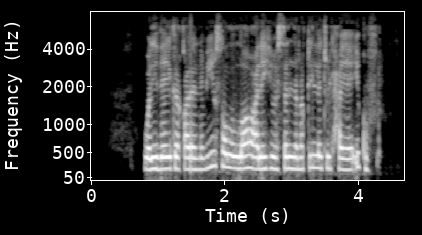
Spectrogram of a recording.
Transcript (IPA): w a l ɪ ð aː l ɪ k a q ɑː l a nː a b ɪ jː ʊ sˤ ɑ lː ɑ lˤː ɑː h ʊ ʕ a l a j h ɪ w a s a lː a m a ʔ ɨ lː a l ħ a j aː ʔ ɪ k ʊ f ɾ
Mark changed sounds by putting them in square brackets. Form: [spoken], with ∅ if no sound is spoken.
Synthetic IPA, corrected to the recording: w a l ɪ ð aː l ɪ k a q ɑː l a nː a b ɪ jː ʊ sˤ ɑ lː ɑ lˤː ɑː h ʊ ʕ a l a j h ɪ w a s a lː a m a [q] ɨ lː a l ħ a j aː ʔ ɪ k ʊ f ɾ

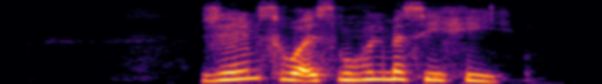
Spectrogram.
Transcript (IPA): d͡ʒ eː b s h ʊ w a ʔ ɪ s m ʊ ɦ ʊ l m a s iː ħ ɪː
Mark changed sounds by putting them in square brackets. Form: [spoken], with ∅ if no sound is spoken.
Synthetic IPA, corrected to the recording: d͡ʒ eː [m] s h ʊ w a ʔ ɪ s m ʊ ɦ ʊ l m a s iː ħ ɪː

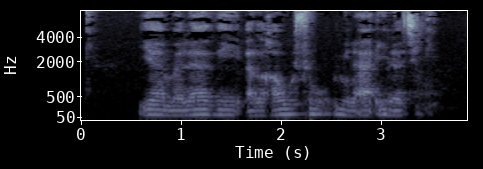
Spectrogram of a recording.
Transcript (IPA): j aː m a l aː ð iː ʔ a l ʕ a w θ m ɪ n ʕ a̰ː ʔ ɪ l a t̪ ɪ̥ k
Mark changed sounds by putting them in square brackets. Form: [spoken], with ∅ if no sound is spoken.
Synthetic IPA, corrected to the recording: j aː m a l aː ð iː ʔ a l [ɣ] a w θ m ɪ n ʕ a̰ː ʔ ɪ l a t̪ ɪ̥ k

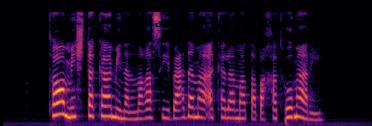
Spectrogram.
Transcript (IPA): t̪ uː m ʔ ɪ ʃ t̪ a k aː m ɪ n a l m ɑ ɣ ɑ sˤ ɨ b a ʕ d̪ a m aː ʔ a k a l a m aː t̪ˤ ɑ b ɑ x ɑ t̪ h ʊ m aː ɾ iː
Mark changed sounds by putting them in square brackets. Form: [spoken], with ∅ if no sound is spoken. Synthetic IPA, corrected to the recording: t̪ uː m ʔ ɪ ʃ t̪ a k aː m ɪ n a l m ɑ ɣ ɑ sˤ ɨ b a ʕ d̪ a m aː ʔ a k a l a m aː t̪ˤ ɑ b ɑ x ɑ t̪ h ʊ m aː ɾ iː

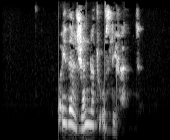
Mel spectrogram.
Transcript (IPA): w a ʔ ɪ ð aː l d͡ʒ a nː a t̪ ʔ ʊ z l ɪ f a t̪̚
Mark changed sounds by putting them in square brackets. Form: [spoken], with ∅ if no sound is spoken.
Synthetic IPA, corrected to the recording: w a ʔ ɪ ð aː l d͡ʒ a nː a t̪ ʔ ʊ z l ɪ f a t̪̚

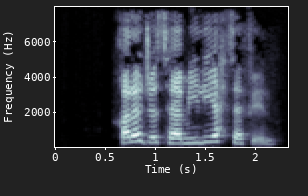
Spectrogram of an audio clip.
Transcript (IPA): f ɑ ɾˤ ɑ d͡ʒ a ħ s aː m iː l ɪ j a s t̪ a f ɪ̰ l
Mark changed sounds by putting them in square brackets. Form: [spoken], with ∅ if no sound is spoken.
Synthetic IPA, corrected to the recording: [x] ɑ ɾˤ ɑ d͡ʒ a [∅] s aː m iː l ɪ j a [ħ] t̪ a f ɪ̰ l

